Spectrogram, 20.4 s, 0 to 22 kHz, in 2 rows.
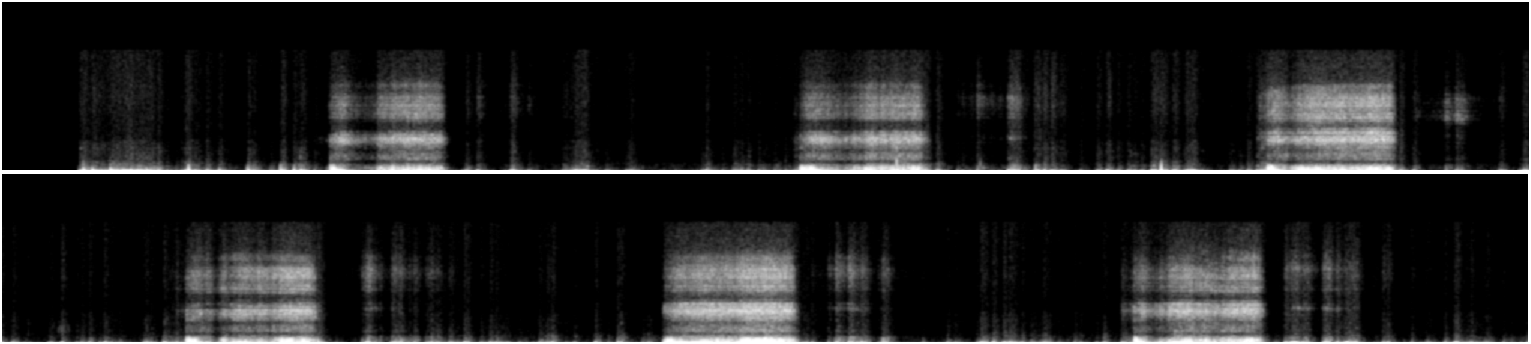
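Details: Repeated low, rattling snores, about 19 a minute and somewhat irregular, with noisy breathing between them; ordinary snoring.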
